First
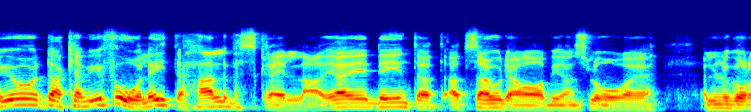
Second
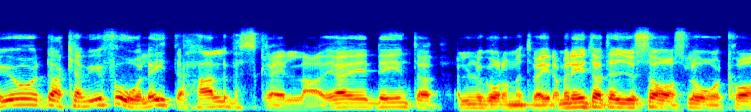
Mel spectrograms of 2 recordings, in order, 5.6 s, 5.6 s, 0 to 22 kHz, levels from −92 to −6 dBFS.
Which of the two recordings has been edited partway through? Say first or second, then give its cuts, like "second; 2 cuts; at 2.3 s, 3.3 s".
second; 1 cut; at 3.3 s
